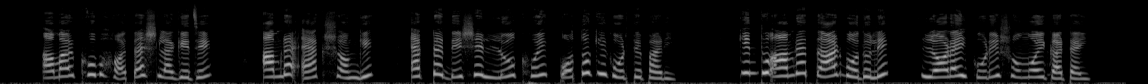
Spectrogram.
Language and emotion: Bengali, sad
